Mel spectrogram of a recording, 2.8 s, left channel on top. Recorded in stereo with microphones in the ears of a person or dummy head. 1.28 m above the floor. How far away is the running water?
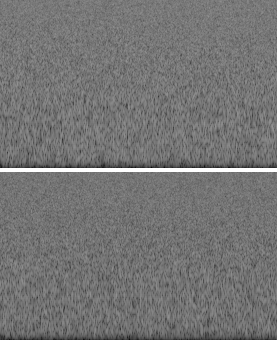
No running water in this recording.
